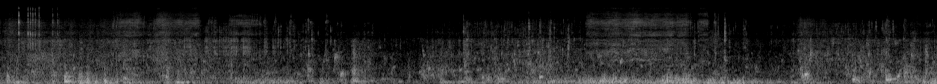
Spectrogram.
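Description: Wind buffeting the microphone over sea water and a small boat's hull noise, the loudness rising and falling in gusts.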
